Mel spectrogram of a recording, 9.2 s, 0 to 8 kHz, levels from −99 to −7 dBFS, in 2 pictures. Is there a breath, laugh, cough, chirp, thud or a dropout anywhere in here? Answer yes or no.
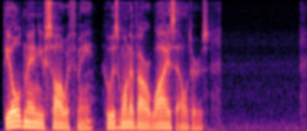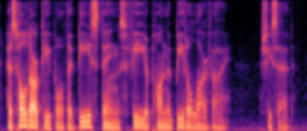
no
